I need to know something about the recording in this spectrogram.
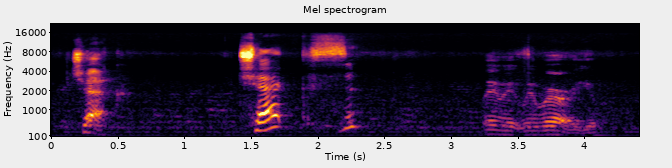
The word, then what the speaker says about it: Czech: Spell it. CZECH. Check.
